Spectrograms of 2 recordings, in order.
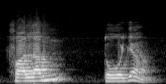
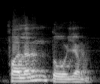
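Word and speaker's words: फलं तोयम्: So phalam toyam, two words are there, phalam toyam, but instead of phalam toyam we can say phalan toyam. Why? Because after the phalam, the anuswara, there is a syllable ta, toyam, ta is there.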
